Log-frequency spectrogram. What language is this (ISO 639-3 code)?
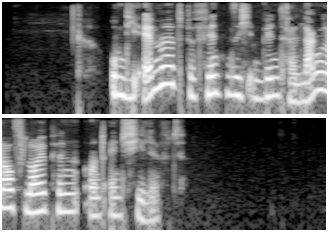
deu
